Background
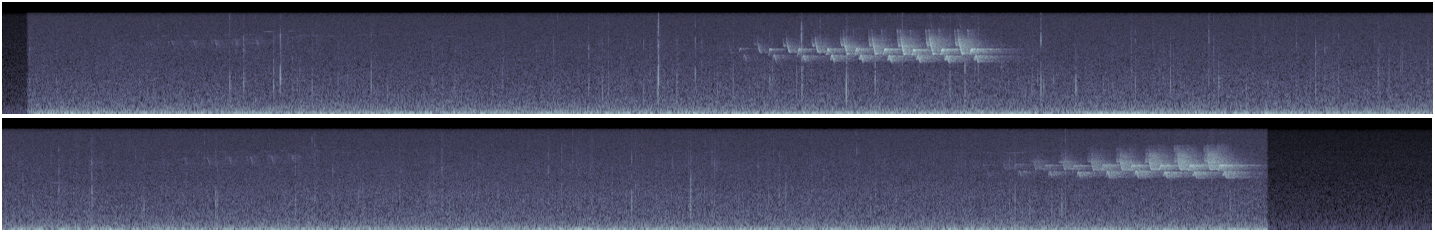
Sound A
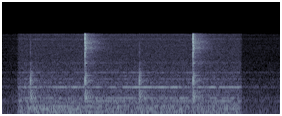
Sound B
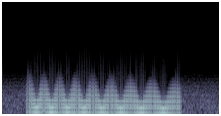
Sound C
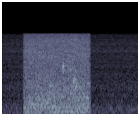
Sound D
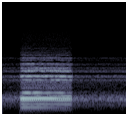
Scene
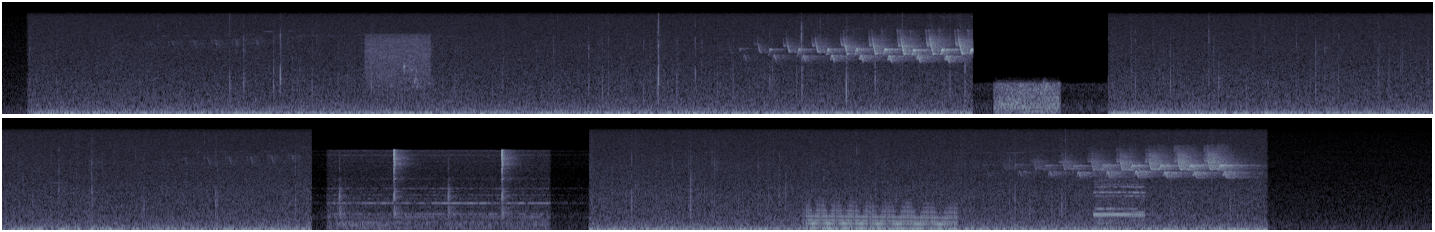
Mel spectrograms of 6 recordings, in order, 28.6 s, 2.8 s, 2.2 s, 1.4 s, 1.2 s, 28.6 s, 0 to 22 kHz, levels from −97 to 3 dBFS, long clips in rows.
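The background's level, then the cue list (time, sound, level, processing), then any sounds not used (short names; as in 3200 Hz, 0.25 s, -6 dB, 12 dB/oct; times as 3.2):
background -10.5 dB
3.41 add C -9 dB + HPF 1400 Hz
9.7 replace with C -4 dB + rippled Chebyshev low-pass 1100 Hz, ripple 3 dB
17.4 replace with A -11 dB + high shelf 6600 Hz +10.5 dB
22.08 add B -14.5 dB
25.04 add D -15 dB + sample leveller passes 2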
